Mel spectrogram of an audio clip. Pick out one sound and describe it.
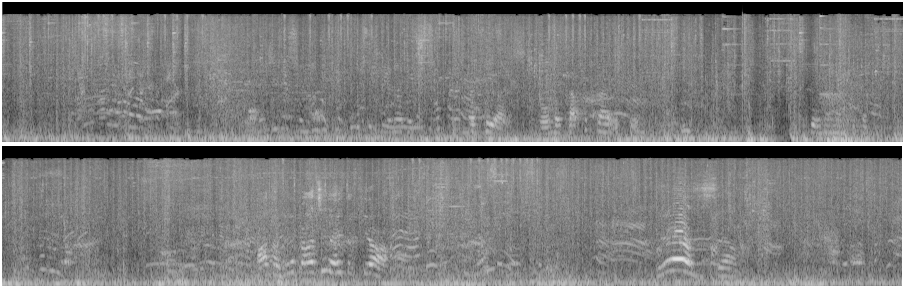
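Game weapons fire in rapid bursts.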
